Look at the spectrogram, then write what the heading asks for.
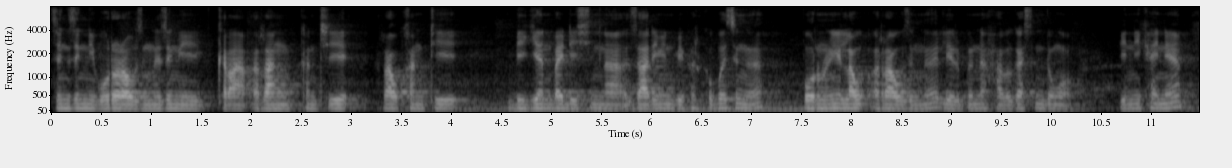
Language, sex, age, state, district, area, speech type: Bodo, male, 30-45, Assam, Chirang, urban, spontaneous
